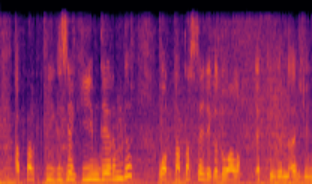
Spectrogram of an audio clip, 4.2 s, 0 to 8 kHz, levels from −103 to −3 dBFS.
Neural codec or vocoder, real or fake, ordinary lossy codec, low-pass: none; real; none; 7.2 kHz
